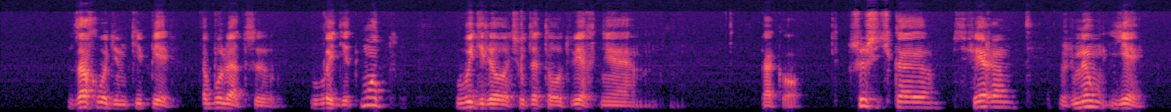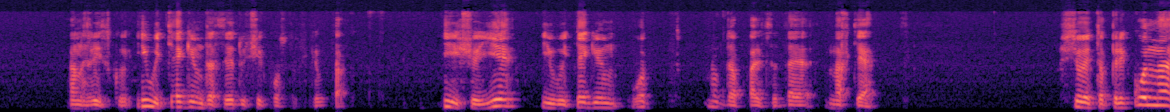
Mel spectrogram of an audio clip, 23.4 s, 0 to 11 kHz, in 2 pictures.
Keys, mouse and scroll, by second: 2.2 Tab, 6.0-8.9 scroll up 3, 8.9-9.8 scroll down 3, 15.7 e, 21.6 middle click.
